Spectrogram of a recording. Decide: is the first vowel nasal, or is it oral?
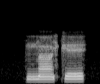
nasal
